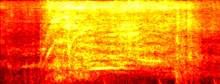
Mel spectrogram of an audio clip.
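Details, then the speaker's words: Traxxas X-Maxx RC truck with off-brand GPM upgrade parts: motor whine under throttle with grinding and skipping as drivetrain gears strip; it also cut out midair. "Sound like my gears are stripping. Oh no."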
